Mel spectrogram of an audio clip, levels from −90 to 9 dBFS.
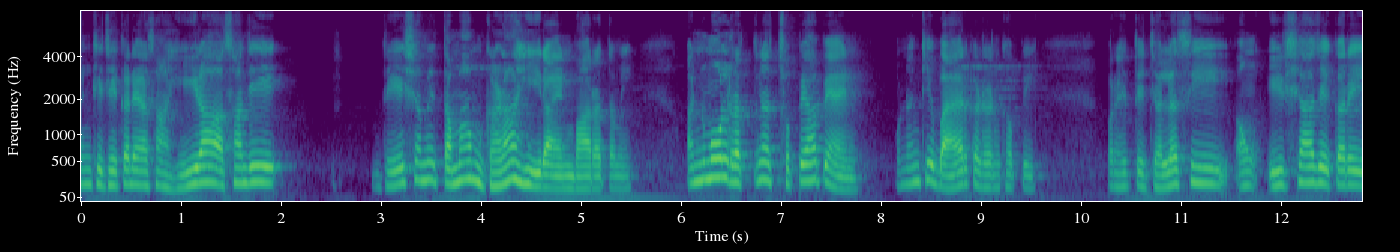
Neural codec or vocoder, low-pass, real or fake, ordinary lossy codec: none; none; real; none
